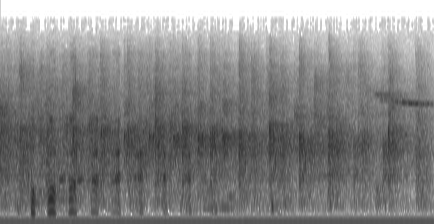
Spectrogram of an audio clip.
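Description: A crowd applauds with dense, steady clapping that holds a fairly even level throughout, with a faint murmur of voices mixed underneath.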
